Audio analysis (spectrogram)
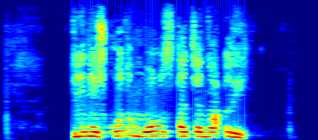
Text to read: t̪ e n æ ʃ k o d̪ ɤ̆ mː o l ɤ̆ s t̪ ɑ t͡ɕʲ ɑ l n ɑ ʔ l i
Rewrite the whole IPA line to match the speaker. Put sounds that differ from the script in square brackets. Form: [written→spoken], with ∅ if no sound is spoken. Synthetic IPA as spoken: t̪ e n [æ→e] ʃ k o d̪ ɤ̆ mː o l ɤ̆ s t̪ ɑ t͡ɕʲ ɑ [l→∅] n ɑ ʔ l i

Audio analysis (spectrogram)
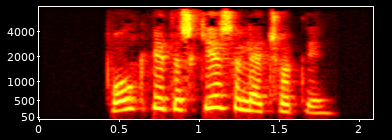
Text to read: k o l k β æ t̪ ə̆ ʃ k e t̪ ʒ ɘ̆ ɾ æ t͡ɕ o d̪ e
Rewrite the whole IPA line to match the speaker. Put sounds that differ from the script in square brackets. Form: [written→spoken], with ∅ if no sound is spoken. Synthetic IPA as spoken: [k→p] o l k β [æ→e] t̪ ə̆ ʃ k e [t̪→∅] ʒ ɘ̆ [ɾ→l] æ t͡ɕ o [d̪→t̪] e

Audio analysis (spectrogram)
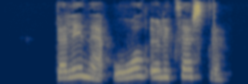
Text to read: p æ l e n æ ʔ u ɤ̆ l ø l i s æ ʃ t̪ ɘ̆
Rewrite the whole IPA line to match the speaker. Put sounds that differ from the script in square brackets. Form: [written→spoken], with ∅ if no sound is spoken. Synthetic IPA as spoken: p æ l e n æ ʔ u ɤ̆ l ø l i [s→t͡s] æ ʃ t̪ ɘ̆

